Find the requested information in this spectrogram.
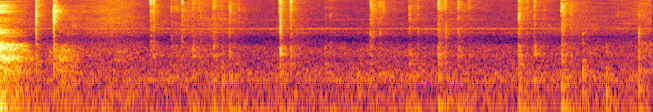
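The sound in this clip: Typing on a computer keyboard: faint, irregular key clicks in quick bursts and scattered single taps over a quiet background.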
